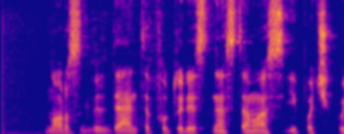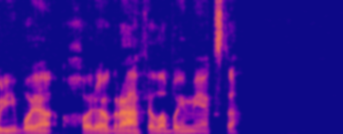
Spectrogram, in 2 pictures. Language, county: Lithuanian, Klaipėda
